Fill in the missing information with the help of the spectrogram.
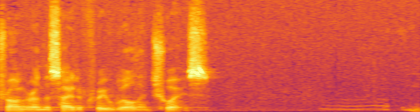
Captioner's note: laughs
